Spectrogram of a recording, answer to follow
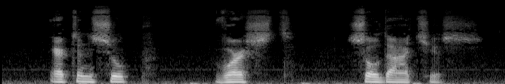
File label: erwtensoep worst, Dutch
